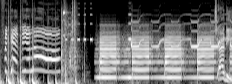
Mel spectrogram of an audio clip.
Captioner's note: alarm blaring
